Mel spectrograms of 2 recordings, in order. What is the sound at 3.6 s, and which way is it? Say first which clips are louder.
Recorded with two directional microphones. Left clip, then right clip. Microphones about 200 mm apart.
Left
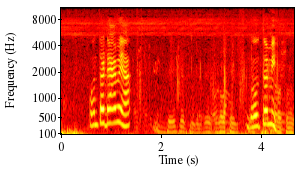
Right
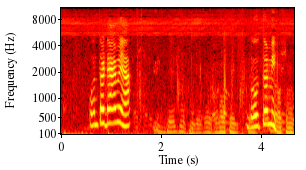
Speech: left 1 dB; centre (ahead or behind).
